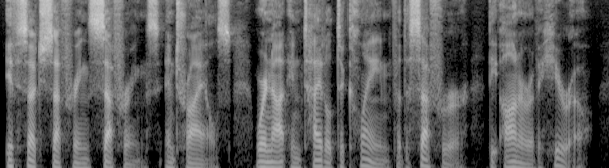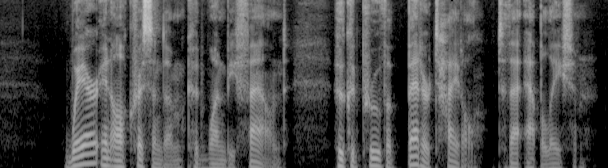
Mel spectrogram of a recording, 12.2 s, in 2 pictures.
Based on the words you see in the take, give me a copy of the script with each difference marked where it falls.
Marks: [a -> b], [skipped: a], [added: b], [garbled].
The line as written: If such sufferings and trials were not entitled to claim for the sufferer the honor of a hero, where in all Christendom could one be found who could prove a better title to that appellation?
If such sufferings [added: sufferings] and trials were not entitled to claim for the sufferer the honor of a hero, where in all Christendom could one be found who could prove a better title to that appellation?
